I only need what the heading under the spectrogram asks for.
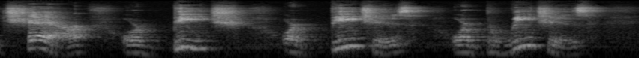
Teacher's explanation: you make the t sound and then you blend it into the sh sound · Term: ch sound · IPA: tʃ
